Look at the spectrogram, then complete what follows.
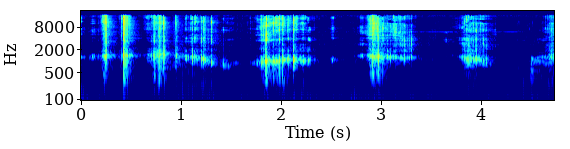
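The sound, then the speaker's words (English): Someone chews a crunchy snack, with many crisp, loud crunching bites in irregular bursts separated by short pauses. “we are going to do some ASMR of me eating a fucking talkie.”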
